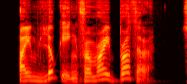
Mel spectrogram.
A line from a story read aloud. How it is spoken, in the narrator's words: said Tiffany sharply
